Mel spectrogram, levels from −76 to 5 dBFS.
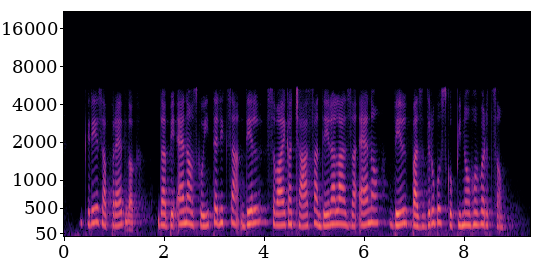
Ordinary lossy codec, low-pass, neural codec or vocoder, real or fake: none; 5.4 kHz; codec, 24 kHz, 0.9 kbps, WavTokenizer, large speech release; fake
